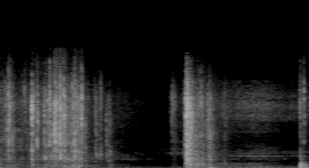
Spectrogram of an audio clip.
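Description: Plastic bag of battery leads and connectors being handled, a crinkly rustle, followed by a few sharp clicks and knocks as it is set down on the wooden bench.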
